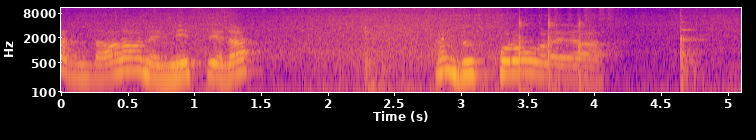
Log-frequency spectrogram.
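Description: Chicken curry sizzling in a wok while a slotted wooden spatula stirs it. A person's voice is heard twice over it, each time for about a second, and is the loudest sound.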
